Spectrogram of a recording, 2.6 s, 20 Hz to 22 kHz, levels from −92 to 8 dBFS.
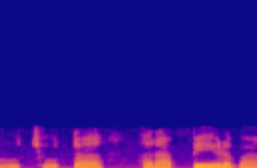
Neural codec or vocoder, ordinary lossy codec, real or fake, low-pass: none; none; real; 5.4 kHz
